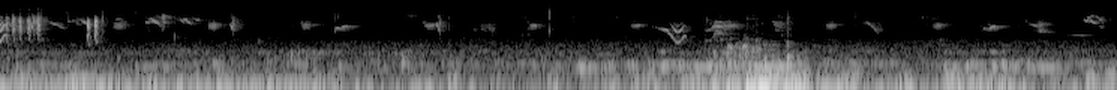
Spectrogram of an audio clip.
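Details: Several Cut-throat finches squabbling over food at a suburban garden feeder in Pretoria, South Africa: a steady run of short, high chirps and downslurred tweets from many birds, with wing flutters and low background rumble.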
